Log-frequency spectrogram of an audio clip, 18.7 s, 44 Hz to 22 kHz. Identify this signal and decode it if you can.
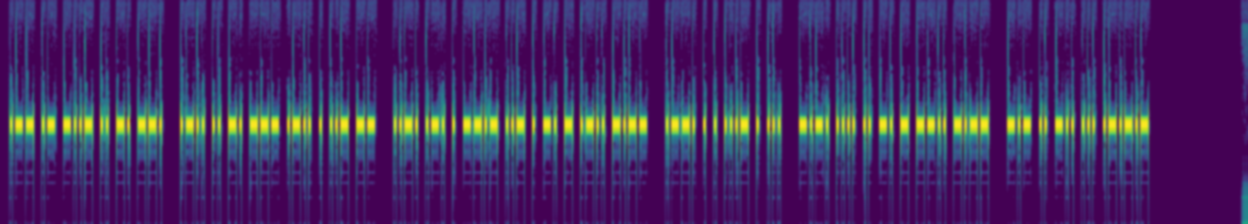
Morse code, heard as a keyed tone, about 30 wpm, 700 Hz. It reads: WAXING LINOLEUM FREQUENTLY PEEVES CHINTZY KIDS.
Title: Pangram Challenge v2 - 30wpm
